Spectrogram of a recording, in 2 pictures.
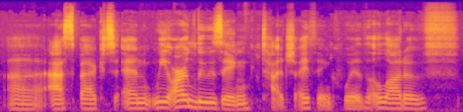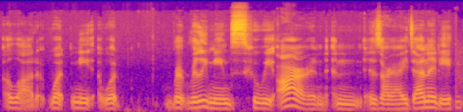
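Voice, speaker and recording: Low-voiced woman, thoughtful. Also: darkish tone. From Canada, Vancouver. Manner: thoughtful, with fillers and restarts. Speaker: interviewee, community organizer. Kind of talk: documentary interview.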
